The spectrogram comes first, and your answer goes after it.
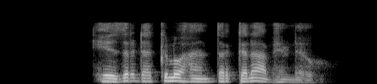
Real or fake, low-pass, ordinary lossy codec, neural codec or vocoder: fake; 7.2 kHz; AAC, 48 kbps; codec, 16 kHz, 1 kbps, X-Codec, WavLM features, trained on Multilingual LibriSpeech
